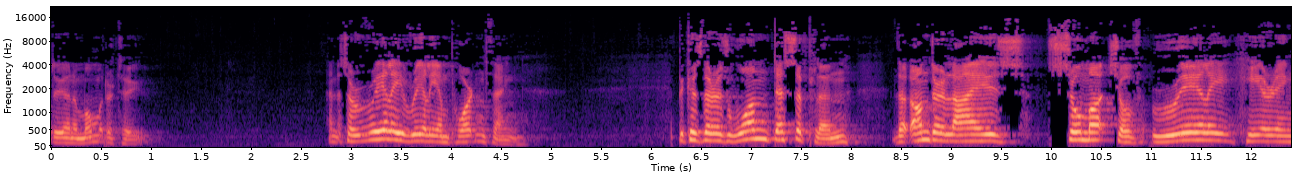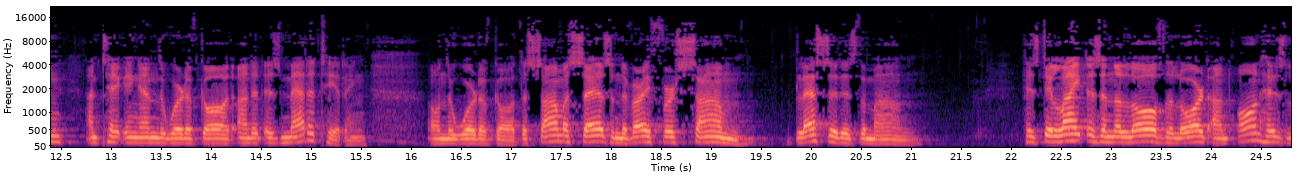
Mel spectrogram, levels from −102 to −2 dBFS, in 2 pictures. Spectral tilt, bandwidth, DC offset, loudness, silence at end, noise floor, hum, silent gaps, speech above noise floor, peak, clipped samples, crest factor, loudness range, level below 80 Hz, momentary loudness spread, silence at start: -4.5 dB/octave; 15.5 kHz; under 0.1%; -24 LUFS; 0 s; -72 dBFS; none; none; 48 dB; -4 dBFS; under 0.1%; 22 dB; 7 LU; -70 dBFS; 15 LU; 0 s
